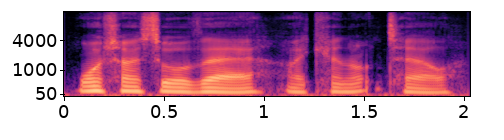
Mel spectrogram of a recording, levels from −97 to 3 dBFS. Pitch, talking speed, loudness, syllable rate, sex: 125 Hz, 205 wpm, -16 LUFS, 5.0 syllables/s, male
